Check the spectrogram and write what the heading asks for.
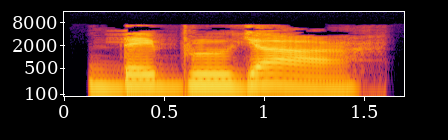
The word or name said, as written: debrouillard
